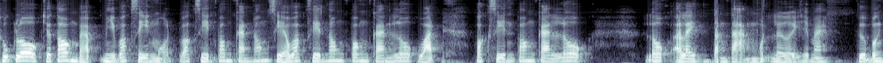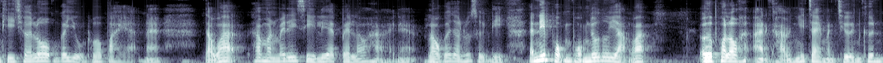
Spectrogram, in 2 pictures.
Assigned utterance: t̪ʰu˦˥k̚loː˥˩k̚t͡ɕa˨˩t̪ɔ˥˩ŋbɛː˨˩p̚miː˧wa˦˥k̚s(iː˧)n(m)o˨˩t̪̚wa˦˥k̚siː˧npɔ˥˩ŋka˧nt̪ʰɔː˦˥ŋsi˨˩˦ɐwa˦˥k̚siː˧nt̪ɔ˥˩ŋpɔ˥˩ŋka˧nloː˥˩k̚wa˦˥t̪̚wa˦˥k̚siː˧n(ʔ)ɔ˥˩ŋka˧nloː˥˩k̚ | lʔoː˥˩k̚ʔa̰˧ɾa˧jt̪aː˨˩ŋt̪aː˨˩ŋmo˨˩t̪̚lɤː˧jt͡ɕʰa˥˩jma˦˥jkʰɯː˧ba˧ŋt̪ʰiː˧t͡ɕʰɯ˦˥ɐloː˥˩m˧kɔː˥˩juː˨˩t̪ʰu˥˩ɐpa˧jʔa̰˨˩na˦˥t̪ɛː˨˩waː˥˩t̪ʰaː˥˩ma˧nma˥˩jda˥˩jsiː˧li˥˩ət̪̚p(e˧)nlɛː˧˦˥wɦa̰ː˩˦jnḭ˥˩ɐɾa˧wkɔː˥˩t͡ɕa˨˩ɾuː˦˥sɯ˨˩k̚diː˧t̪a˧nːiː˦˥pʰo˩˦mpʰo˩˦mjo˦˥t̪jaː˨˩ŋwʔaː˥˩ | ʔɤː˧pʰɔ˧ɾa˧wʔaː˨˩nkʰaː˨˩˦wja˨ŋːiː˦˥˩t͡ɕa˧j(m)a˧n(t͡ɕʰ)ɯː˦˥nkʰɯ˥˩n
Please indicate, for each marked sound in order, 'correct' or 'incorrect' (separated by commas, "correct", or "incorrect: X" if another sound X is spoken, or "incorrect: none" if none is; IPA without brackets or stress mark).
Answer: correct, correct, incorrect: p, correct, correct, correct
